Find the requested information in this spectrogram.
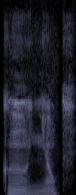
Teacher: O ão no fim da sílaba é um ditongo nasal. Como a vogal está primeiro, semivogal depois, ditongo nasal decrescente. · Tenho duas vogais com ressono nasal neste exemplo.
